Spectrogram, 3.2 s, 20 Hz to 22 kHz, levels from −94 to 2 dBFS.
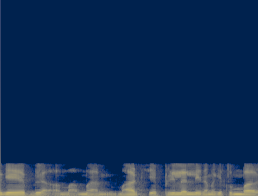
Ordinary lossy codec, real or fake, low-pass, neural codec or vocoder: none; real; 3.6 kHz; none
